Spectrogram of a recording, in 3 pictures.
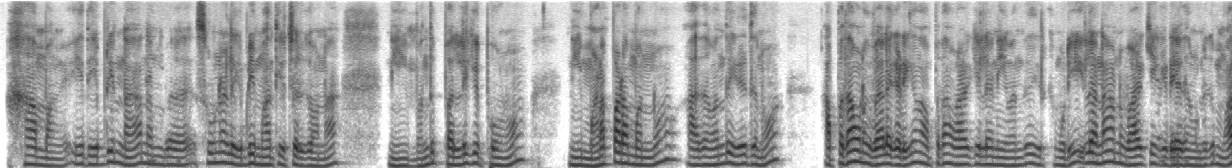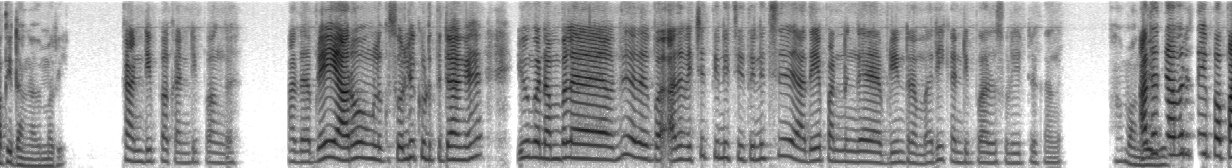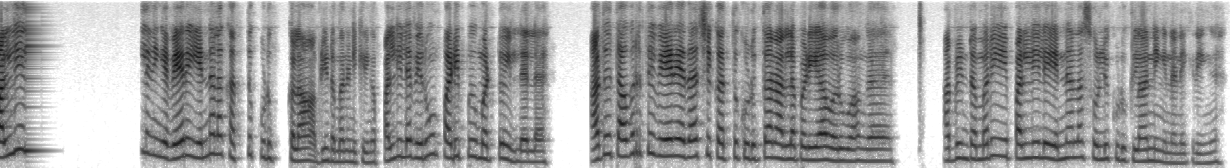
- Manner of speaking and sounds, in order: static; laughing while speaking: "ஆமாங்க"; mechanical hum; other background noise; tapping; laughing while speaking: "சொல்லிக் கொடுத்துட்டாங்க"; distorted speech; other noise; tsk
- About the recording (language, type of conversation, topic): Tamil, podcast, குழந்தைகளின் மனநலத்தைப் பாதுகாக்க பள்ளிகள் என்ன செய்ய வேண்டும்?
